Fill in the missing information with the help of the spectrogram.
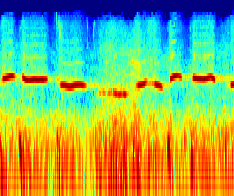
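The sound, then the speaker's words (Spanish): A person whistles a short melodic tune, the pitch gliding between a few sustained notes in a steady, clear line, fairly loud, with no talking. “La gente que todo el día chifla.”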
